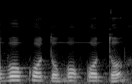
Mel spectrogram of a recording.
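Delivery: usual speaking voice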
